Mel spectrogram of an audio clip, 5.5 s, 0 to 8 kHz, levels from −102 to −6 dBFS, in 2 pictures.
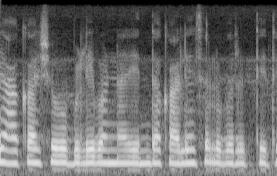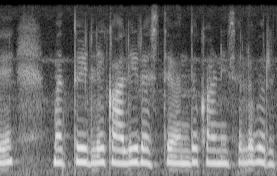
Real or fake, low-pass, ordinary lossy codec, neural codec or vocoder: real; 7.2 kHz; none; none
